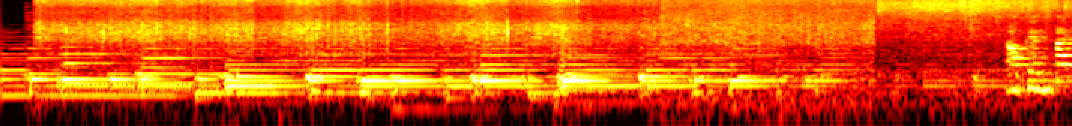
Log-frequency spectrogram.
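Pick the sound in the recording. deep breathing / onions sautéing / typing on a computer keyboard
onions sautéing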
